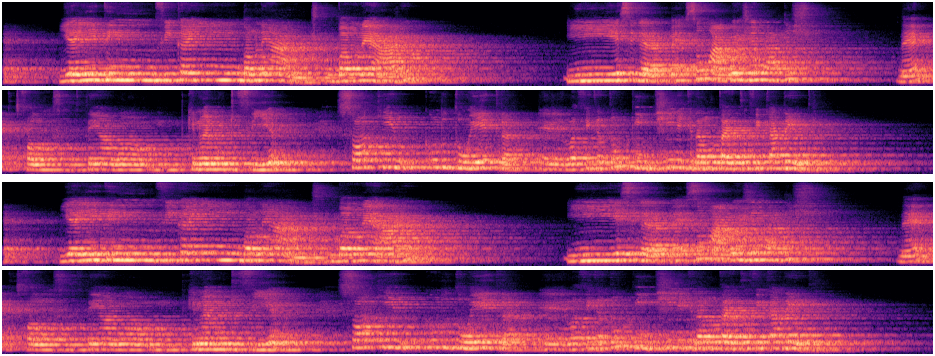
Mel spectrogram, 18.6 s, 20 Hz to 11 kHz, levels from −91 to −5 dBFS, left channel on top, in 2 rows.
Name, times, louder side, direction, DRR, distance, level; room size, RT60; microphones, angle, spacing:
voice 1, 0.6-4.1 5.6-8.1 8.9-9.3 9.5-12.1 12.7-17.5, left 1 dB, 35° left, -2 dB, 0.4 m, -18 dB
2.3 x 2.2 x 3.8 m, 2.2 s
head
